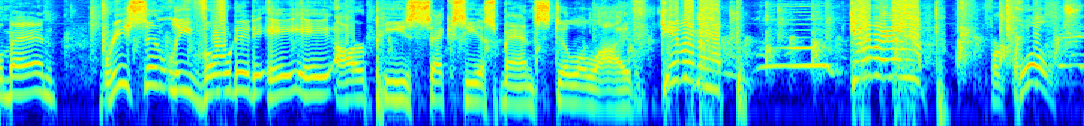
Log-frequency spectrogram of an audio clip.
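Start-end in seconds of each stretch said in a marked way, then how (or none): 4.4-7.2 high, drawn-out host introduction; big emcee shout-out; announcer call. Real, not acted. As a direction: hype up the crowd for the host.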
